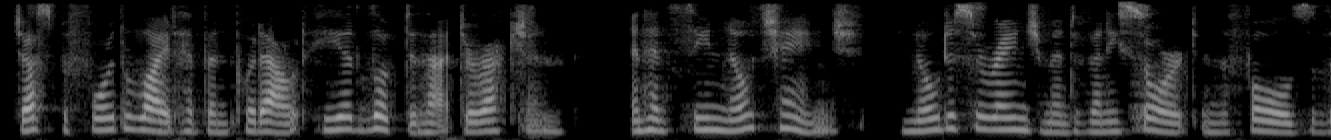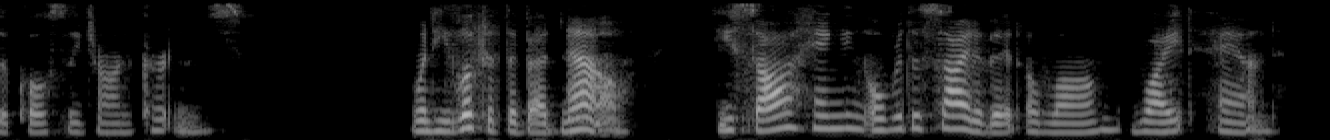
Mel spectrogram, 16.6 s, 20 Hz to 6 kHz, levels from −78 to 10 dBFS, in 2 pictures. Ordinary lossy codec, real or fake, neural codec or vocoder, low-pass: AAC, 24 kbps; real; none; 5.4 kHz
